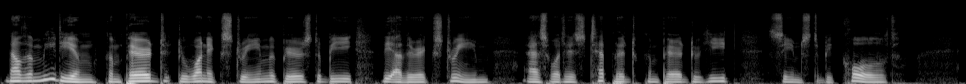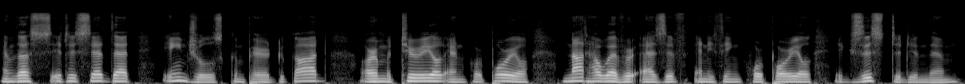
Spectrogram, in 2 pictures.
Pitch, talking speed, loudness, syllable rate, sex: 125 Hz, 145 wpm, -22 LUFS, 4.7 syllables/s, male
